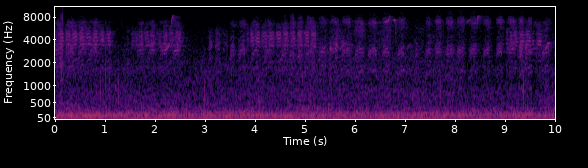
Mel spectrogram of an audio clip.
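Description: Woodland birds calling: short bursts of rapid high trills that come and go every second or two, with a few thin high chirps, over a steady low rumble.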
